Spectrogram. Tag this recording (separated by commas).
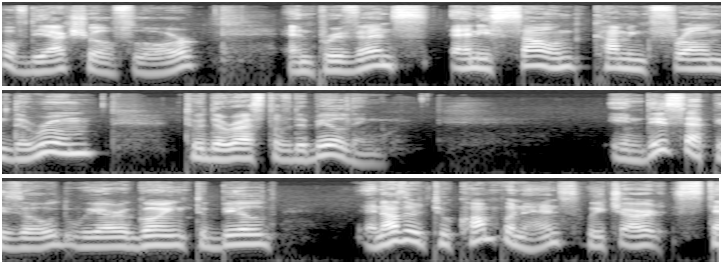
Speech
